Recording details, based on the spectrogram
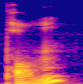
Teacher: poem is a rising tone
